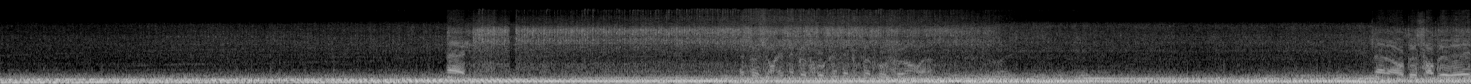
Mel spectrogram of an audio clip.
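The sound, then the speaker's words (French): A light plane's engine powers up for takeoff at Dakar on an African airmail route, a loud, continuous droning roar that grows brighter after a few seconds, with voices heard at times. “Ok, décollage à 06, top.”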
